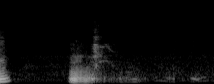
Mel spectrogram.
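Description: A man's short hesitation sound, a falling 'um', in a pause in his speech, followed by a faint trailing murmur.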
